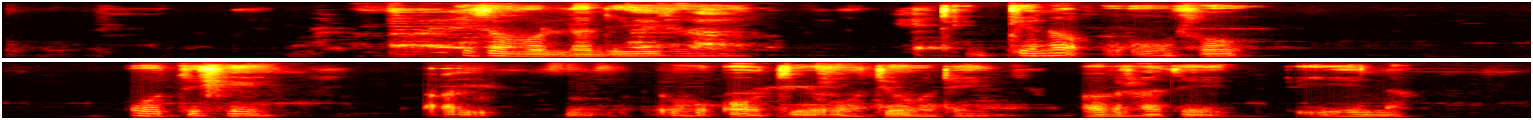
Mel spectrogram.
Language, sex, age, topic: Gamo, male, 25-35, government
